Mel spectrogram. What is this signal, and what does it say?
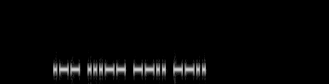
Morse code, heard as a keyed tone, about 42 wpm, 700 Hz. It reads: W3ZZ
